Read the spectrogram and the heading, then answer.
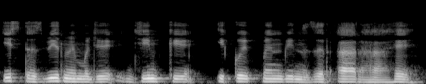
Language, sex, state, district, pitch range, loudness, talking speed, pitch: Hindi, male, Arunachal Pradesh, Lower Dibang Valley, 120-140 Hz, -15 LUFS, 170 wpm, 130 Hz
